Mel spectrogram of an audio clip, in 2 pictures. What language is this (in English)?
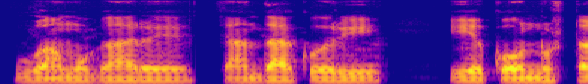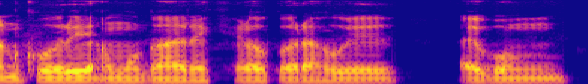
Odia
